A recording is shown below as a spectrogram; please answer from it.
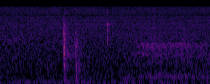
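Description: Near silence in a small room, broken a little over half a second in by two faint quick clicks, with a fainter tick about a second in.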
